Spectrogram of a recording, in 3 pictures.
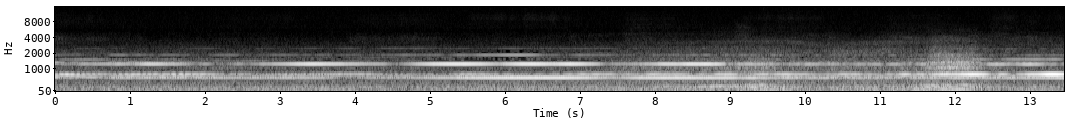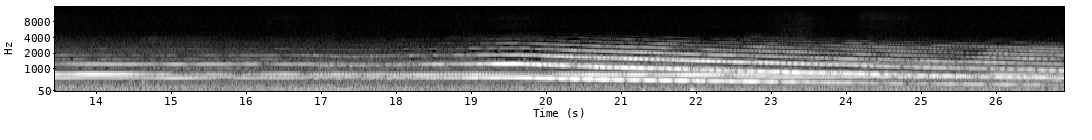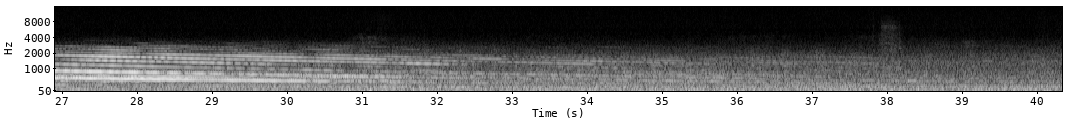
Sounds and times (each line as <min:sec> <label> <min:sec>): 0:00.0 Tornado warning siren 0:40.3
